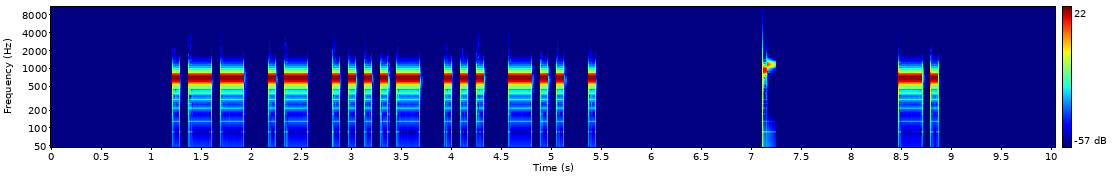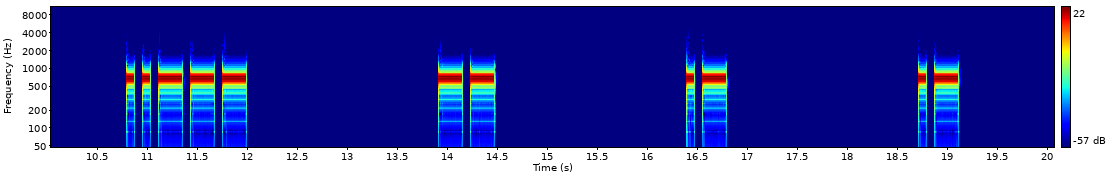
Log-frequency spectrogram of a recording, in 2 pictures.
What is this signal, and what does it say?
Morse code, heard as a keyed tone, about 15 wpm, spaced as for 7 wpm, 700 Hz. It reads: WA4SDE N2MAA
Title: USA Call Signs - 8x Character Spacing - 15wpm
